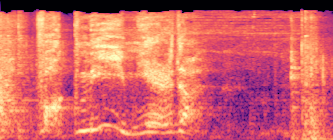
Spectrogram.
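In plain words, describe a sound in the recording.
A young man curses loudly in alarm.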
